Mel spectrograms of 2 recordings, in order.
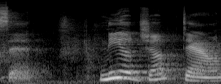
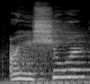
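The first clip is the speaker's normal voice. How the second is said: high, loud anxious call down the hall; 9 semitones higher, 5 dB louder than usual. Acted. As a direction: call back from the hallway, worried. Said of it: "she called back".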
